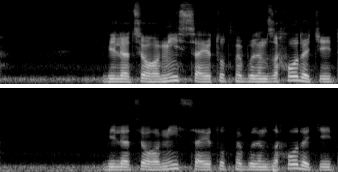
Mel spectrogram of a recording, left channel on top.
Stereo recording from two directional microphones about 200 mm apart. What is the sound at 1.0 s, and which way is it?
Speech, 30° left (ahead or behind).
